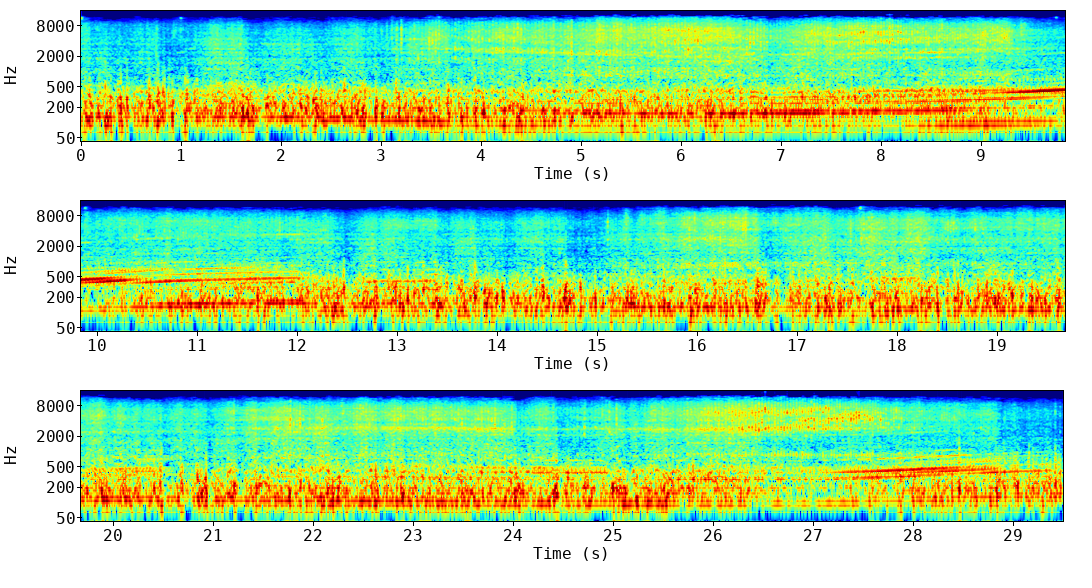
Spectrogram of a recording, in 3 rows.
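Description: Motor vehicle engine heard from on board while riding, under a steady rush of wind on the microphone. The engine pitch climbs and shifts through the gears about 4 to 12 seconds in, and again near the end.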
